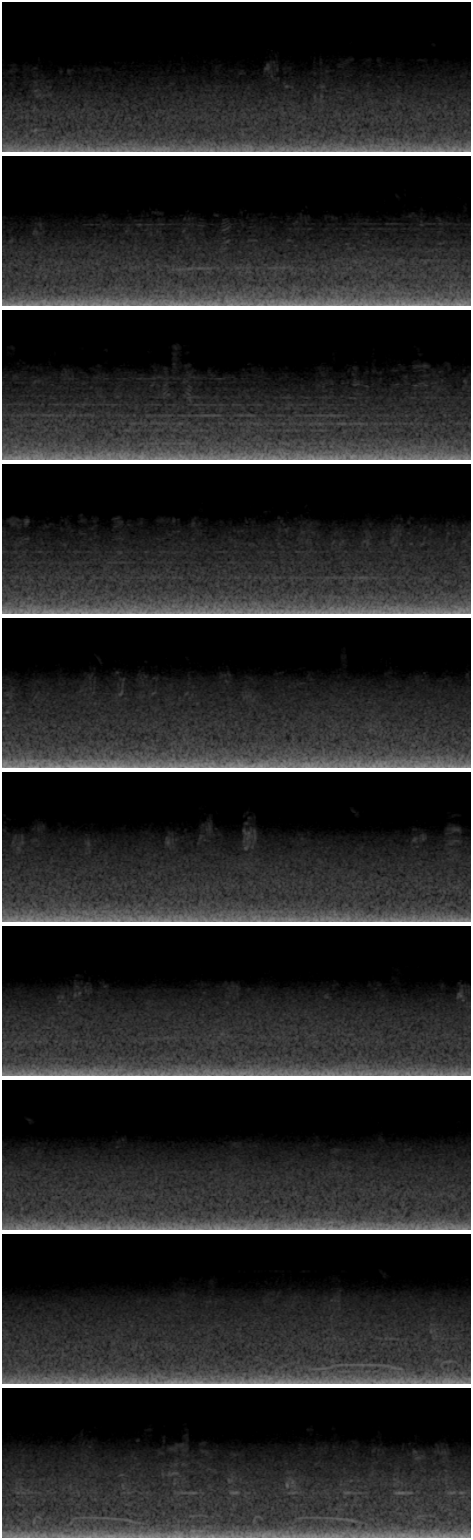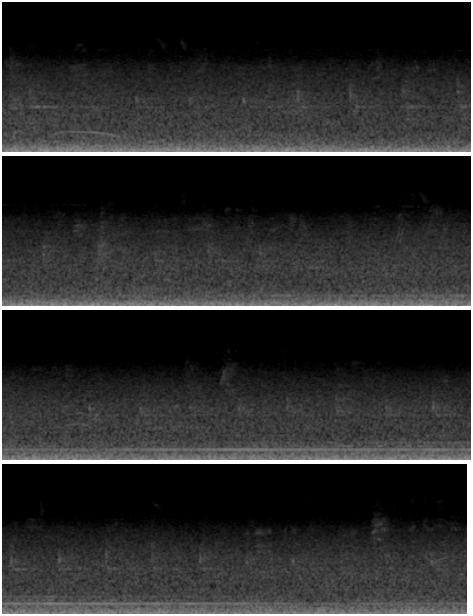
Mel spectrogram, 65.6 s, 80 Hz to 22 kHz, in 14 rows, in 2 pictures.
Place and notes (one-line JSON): {"title": "Plaza de las Naciones Unidas, CABA, Argentina - Floralis", "date": "2018-06-27 13:00:00", "description": "Los sonidos en los que está inmersa la Floralis Genérica.", "latitude": "-34.58", "longitude": "-58.39", "altitude": "11", "timezone": "America/Argentina/Buenos_Aires"}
